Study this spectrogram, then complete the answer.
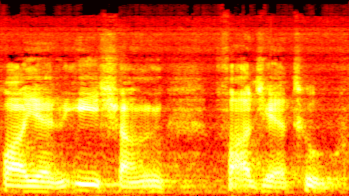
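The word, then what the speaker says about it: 华严一乘法界图: A Chinese person would pronounce those characters Huayan Yi Sheng Fa Jie Tu, right?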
